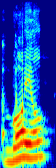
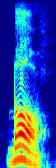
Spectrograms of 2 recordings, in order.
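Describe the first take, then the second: First: Boil is said with a clear oi sound. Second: Boil is said like ball, Southern style.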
